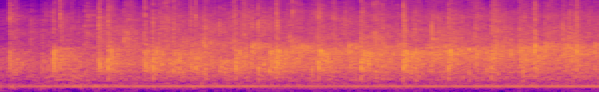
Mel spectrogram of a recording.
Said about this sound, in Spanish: Gloria a Dios por ese aplauso. Porque ese aplauso fue para el Señor. Gloria a Dios por ese aplauso. Cuando, se da un aplauso así es porque nace de un corazón que no finge, sino que de un corazón que siente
